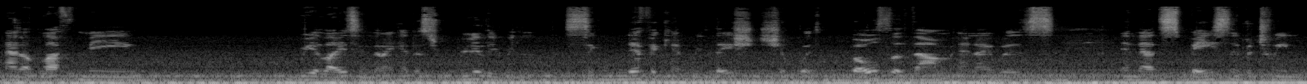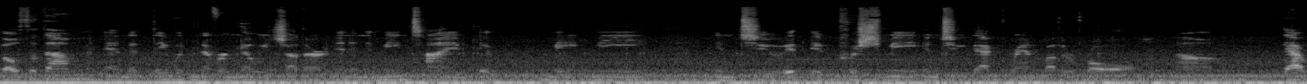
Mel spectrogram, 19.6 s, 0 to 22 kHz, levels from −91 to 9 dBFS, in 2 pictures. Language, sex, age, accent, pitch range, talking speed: English, female, 40-59, American, 95-130 Hz, 165 wpm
